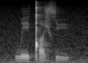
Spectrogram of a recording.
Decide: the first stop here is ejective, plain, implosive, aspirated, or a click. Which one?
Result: click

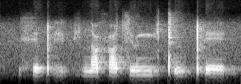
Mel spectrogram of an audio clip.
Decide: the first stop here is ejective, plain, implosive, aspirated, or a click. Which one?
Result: ejective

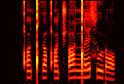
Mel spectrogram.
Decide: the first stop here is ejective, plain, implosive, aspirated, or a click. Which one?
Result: ejective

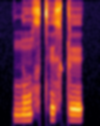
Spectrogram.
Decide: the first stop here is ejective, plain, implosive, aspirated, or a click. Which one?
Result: aspirated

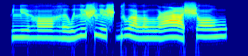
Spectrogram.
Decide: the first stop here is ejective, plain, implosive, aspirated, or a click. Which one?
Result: plain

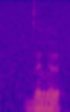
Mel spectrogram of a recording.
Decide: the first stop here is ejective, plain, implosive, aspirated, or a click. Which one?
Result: plain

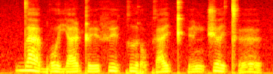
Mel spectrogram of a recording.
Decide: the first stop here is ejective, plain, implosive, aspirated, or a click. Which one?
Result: plain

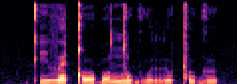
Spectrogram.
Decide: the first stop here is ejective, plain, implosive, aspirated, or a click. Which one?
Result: ejective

